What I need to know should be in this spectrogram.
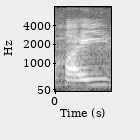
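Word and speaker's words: high: Next example है, हाउ डू you know how हाई the mountain is. तो इसमें जो है नो का के और डब्ल्यू और हाई का जी एच जो है वो साइलेंट है या म्यूट कॉन्सोनेंट्स हैं।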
